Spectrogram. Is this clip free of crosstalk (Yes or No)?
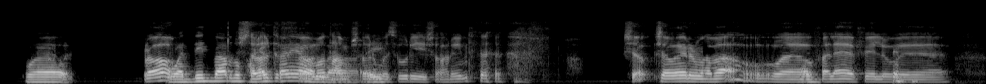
No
